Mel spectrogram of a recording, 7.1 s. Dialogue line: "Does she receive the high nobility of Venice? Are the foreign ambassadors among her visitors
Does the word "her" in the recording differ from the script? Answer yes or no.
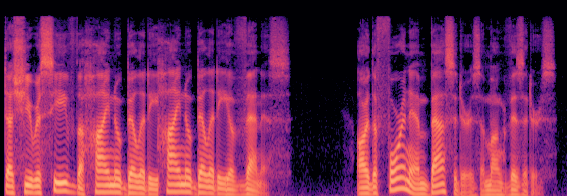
yes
